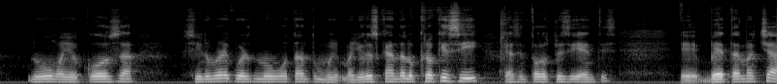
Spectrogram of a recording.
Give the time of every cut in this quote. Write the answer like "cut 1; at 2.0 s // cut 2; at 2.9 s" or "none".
cut 1; at 5.0 s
